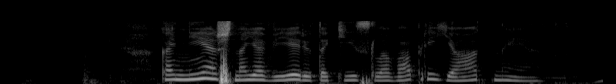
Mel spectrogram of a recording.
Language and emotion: Russian, positive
